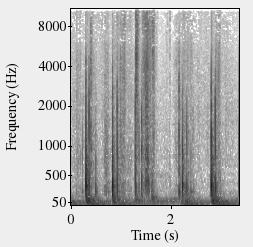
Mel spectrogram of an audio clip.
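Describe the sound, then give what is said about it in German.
Footsteps of someone pacing back and forth while thinking, several firm, evenly spaced steps with slight scuffs between them. “Könnten Sie nicht mal einen Moment still sitzen? Wenn ich denke, muss ich laufen.”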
